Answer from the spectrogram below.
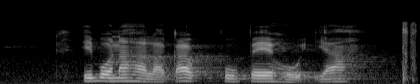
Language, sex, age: Southern Sotho, male, 26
